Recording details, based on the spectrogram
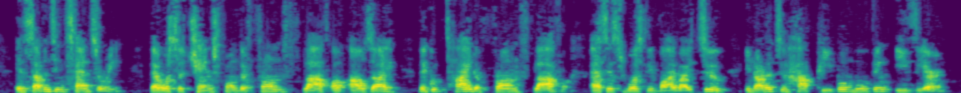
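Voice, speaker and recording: In a Vietnamese accent, a man speaks at a moderate pace in a fairly high, somewhat breathy voice with fairly even intonation. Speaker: student. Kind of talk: class presentation. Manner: formal.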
